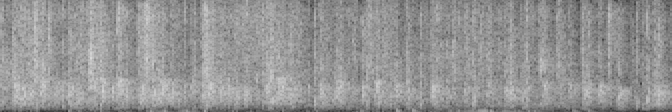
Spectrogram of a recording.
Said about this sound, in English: Would you please give a warm round of applause, please, to David Lebovich.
